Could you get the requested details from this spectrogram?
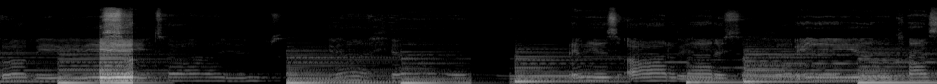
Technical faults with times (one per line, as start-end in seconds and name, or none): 1.00-1.33 sudden gain jump
4.71-5.10 sudden gain jump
